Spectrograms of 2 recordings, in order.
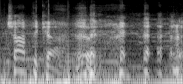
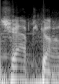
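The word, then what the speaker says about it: Chopticon: Chopicon. Okay. Well, there's a lot of people that pronounce it Chapon.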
